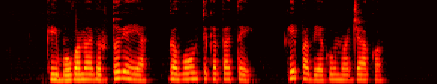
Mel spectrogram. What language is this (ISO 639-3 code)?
lit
